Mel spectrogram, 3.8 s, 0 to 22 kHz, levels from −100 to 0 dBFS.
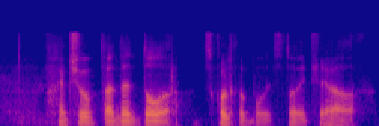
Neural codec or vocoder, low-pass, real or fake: codec, 16 kHz, 0.7 kbps, FocalCodec; 7.2 kHz; fake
